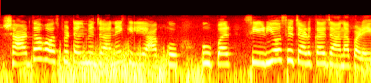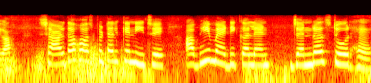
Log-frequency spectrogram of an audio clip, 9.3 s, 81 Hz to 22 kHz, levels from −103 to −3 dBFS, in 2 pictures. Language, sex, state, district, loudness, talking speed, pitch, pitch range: Hindi, male, Madhya Pradesh, Katni, -12 LUFS, 150 wpm, 295 Hz, 280-335 Hz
